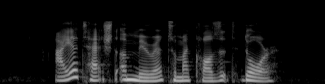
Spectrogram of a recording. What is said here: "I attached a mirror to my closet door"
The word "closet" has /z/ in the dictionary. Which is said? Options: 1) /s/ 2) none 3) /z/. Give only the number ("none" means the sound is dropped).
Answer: 3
